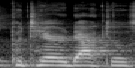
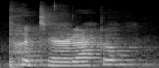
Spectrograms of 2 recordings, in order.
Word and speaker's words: pterodactyl: I love to go on hikes, love bike riding, and then love how August uses his pterodactyl sounds. – Pterodactyl? – Pterodactyl. – We're pronouncing the P in front of pterodactyl now.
